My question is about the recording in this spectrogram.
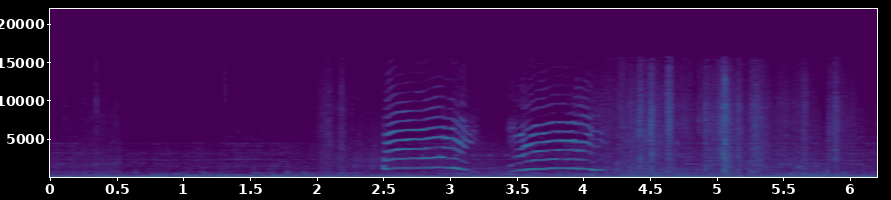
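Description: Elk calf bleating twice in quick succession, two high, clear calls that each rise and then fall in pitch, over background music.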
